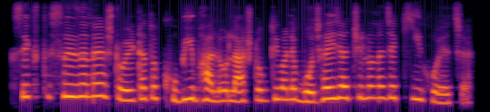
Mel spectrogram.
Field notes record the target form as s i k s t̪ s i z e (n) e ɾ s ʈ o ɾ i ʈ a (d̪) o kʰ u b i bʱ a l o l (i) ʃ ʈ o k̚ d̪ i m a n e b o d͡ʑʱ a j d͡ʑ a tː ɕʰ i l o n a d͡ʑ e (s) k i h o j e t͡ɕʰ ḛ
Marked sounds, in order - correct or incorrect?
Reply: correct, incorrect, incorrect, incorrect

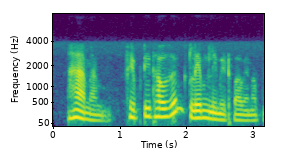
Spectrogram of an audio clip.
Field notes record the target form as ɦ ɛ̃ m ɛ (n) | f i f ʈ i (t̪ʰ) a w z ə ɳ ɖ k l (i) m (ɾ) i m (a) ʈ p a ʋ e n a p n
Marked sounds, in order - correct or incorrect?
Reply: incorrect, correct, incorrect, incorrect, incorrect

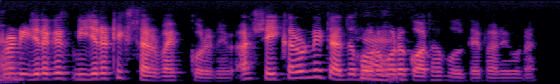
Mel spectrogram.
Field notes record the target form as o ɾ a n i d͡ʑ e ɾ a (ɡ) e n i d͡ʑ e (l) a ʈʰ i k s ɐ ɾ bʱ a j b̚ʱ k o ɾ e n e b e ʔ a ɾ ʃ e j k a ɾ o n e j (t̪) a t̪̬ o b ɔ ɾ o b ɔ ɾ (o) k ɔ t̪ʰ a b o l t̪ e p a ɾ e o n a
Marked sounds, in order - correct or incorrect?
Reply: incorrect, incorrect, correct, correct

